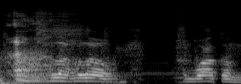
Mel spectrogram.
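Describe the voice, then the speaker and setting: Noticeable noise sits in the background. The talking keeps a moderate speed. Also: man. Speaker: anime reviewer. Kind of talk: casual video review. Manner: many filler words, hesitant.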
